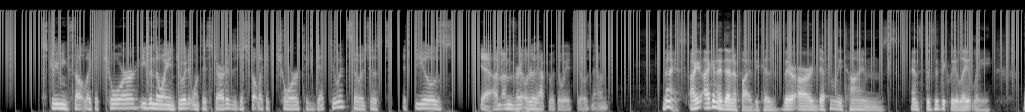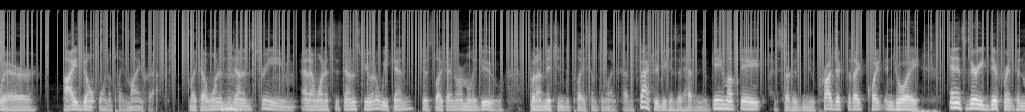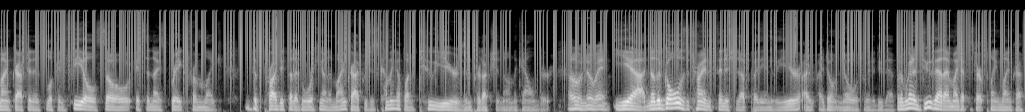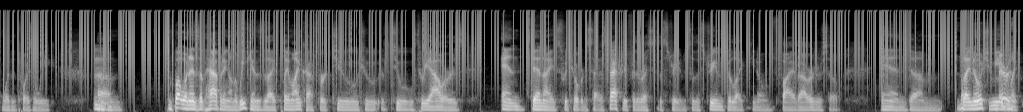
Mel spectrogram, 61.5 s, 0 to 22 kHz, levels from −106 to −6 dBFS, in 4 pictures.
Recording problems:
crackle, like an old record; loud; 5 dB below the speech

